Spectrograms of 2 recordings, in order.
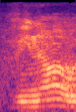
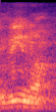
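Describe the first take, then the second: First: The stress is on the last syllable. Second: The stress is on the first syllable. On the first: The speaker calls it right. "we say" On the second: The speaker calls it wrong. "we don't say vino"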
